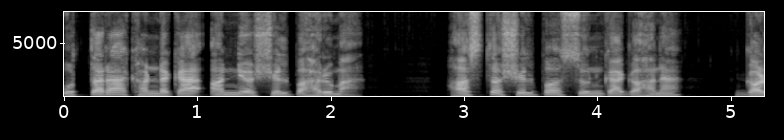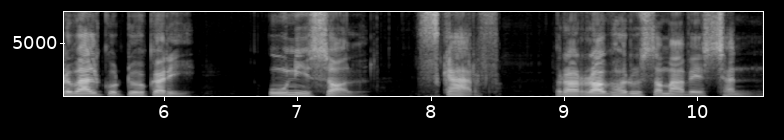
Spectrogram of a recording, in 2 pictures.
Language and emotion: Nepali, neutral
